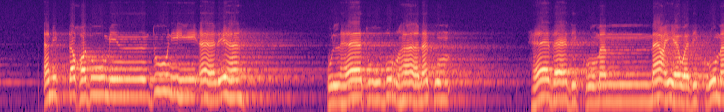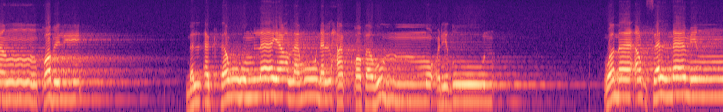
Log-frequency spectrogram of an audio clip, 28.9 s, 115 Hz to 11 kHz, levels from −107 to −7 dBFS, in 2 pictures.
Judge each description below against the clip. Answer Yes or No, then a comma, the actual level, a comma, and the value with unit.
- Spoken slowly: Yes, slow, 55 wpm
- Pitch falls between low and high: No, high, 200 Hz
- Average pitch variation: Yes, average, 3.3 semitones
